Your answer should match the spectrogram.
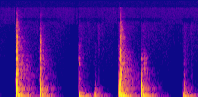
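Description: A quick, irregular series of dull knocks, about six in two seconds, each dying away briefly.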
